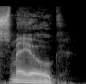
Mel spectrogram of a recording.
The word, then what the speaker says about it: Smaug: That Smaug has. – Smaug. – Yeah, that's how you pronounce it.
